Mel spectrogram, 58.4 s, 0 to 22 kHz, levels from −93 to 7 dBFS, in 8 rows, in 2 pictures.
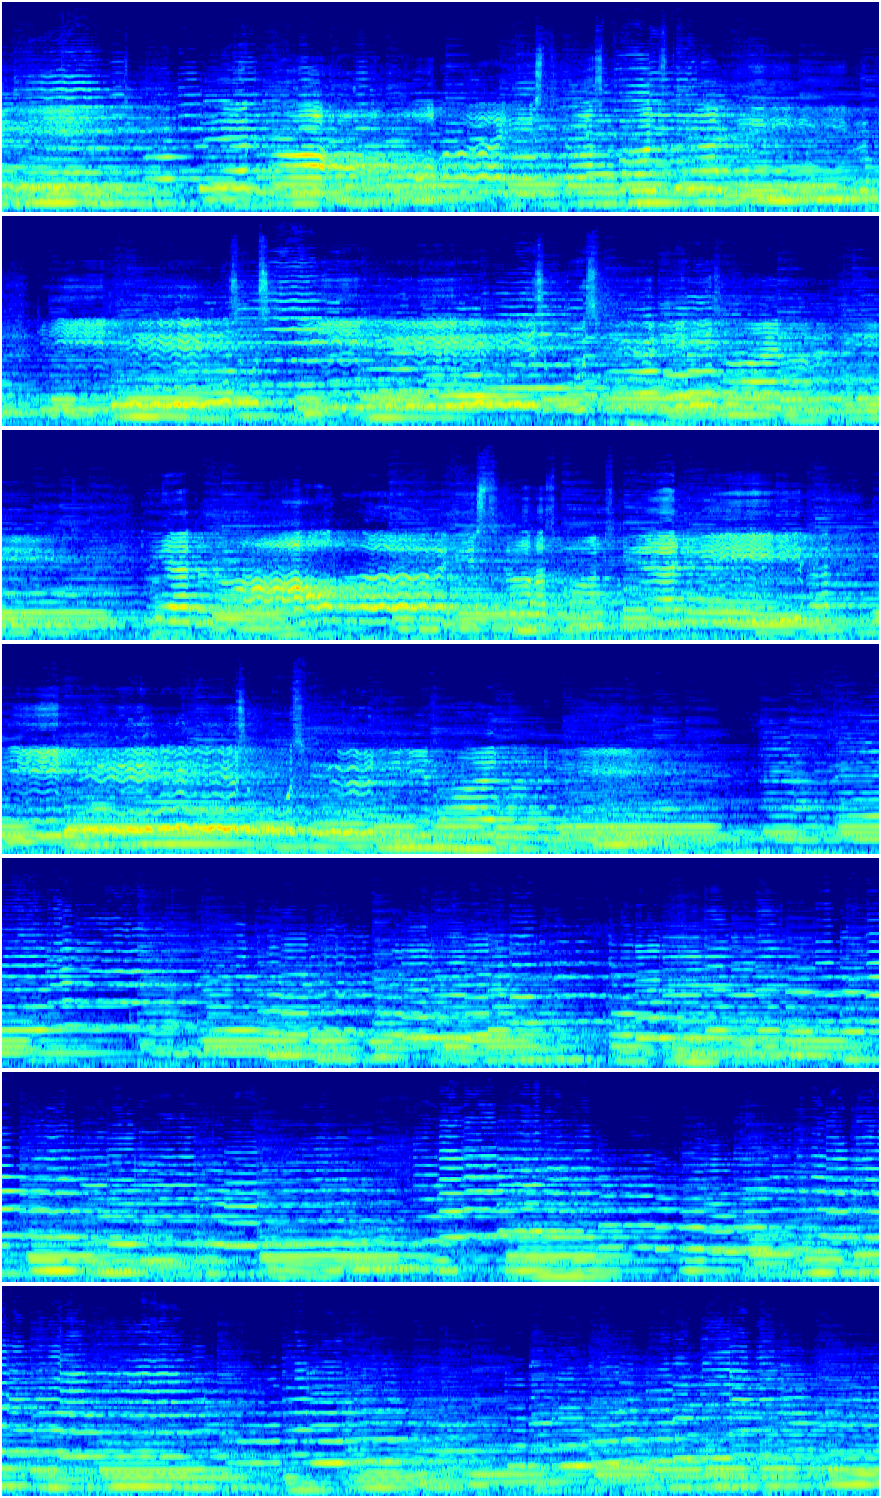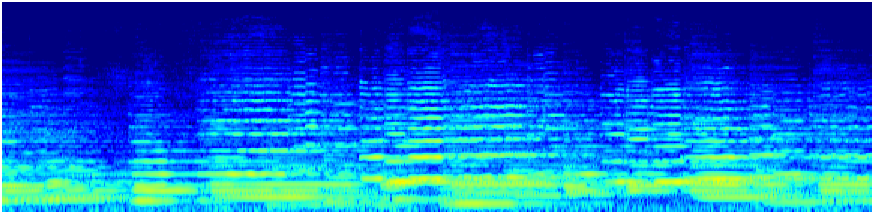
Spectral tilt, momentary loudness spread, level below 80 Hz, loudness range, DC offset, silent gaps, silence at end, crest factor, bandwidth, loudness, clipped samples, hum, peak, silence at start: -5.5 dB/octave; 10 LU; -56 dBFS; 6 LU; under 0.1%; none; 0 s; 20 dB; 17 kHz; -36 LUFS; under 0.1%; none; -16 dBFS; 0 s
